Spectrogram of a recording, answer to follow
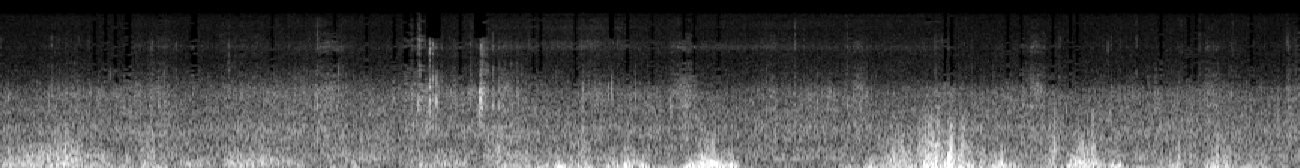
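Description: Wind buffeting the microphone of a handlebar-mounted camera on a moving bicycle, a low rumble with louder gusts about four and a half and six seconds in. A couple of sharp clicks about three seconds in.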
